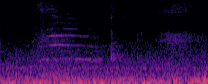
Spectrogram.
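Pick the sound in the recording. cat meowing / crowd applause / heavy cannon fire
cat meowing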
